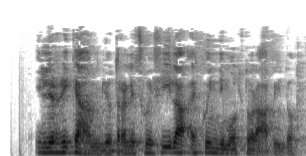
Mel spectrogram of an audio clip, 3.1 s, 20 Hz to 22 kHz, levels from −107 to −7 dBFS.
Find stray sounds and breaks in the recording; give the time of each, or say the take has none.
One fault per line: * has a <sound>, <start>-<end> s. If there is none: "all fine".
all fine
